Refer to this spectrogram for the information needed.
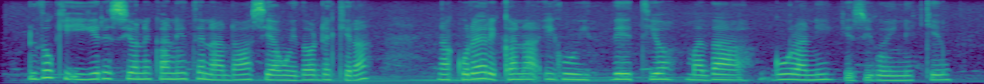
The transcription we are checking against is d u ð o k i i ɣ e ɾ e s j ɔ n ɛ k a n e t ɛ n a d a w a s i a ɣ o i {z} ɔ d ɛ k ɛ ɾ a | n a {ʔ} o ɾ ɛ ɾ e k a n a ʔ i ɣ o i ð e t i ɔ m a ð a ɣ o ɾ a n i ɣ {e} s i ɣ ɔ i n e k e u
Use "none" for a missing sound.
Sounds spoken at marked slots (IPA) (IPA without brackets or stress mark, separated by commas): ð, k, e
